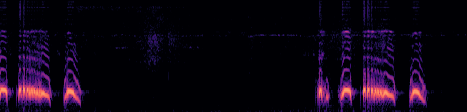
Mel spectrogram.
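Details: Decoy spotted dove on an outing to lure birds in another province. A cooing phrase ends at the start, then after several seconds of silence a full phrase follows: stuttered short coos, a long rolling coo and a falling closing note.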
